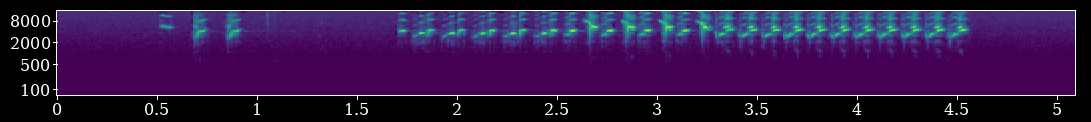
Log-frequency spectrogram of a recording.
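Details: European goldfinch raised at home and entered in singing contests: three short chirps, a pause, then a sustained high trilled phrase of rapidly repeated liquid notes for about three seconds.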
